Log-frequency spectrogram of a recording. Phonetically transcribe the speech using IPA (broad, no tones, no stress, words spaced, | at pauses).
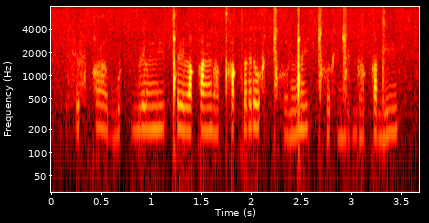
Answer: hʏfqo̤b | bølŋy ǃølʊqʏŋo̤ qʰoqrox ǀʰo̤ŋ͡ǃy ǀʰʊxɡ͡ǀybo̤ qɪdy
